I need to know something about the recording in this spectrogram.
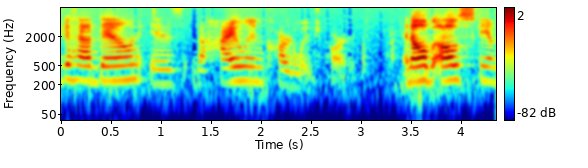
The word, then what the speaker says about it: hyaline: So when we're talking about the cartilage that's lining those bones in the joints, and that's my pronunciation, it's hyaline cartilage, Hyaline.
